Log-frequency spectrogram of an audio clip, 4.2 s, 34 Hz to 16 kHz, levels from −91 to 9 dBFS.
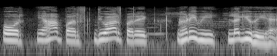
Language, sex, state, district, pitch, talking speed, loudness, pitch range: Hindi, male, Himachal Pradesh, Shimla, 195 Hz, 160 wpm, -14 LUFS, 170-220 Hz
